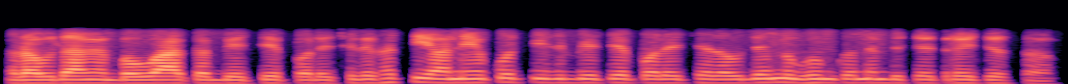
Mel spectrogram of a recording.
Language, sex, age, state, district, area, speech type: Maithili, male, 18-30, Bihar, Muzaffarpur, rural, conversation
